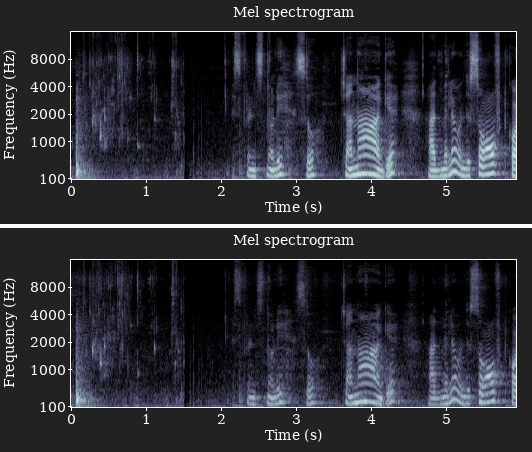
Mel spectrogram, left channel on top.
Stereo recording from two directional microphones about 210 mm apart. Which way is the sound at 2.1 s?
40° left (ahead or behind).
